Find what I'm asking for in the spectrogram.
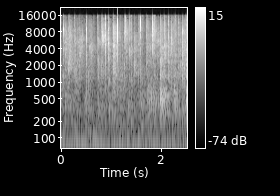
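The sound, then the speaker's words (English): A right hand pats down the left arm in a self-massage routine, a rapid string of many light, slapping taps at an uneven rhythm, moderately loud with no talk over it. “And then we're going to take with our right hand and pat down the left arm”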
